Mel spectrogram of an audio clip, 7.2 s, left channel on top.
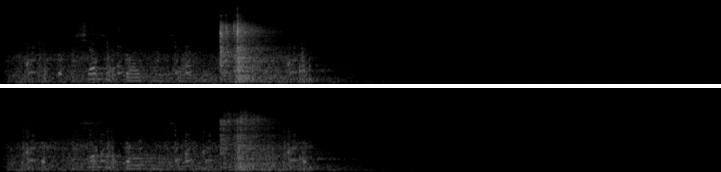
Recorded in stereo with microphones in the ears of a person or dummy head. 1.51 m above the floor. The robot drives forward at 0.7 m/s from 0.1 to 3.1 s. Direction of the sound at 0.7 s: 55° left (ahead or behind).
